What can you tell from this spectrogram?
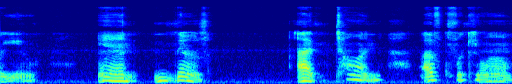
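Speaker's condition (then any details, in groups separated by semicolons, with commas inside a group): Cerebral palsy, triplegia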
